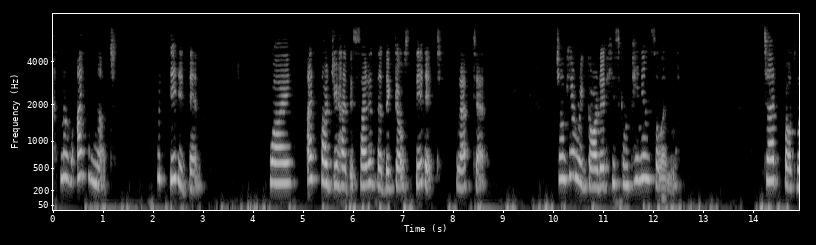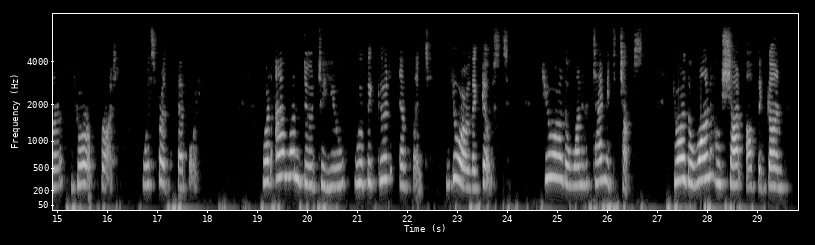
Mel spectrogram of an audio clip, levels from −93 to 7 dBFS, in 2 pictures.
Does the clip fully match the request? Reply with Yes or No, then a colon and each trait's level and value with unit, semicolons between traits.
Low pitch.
No: very high, 280 Hz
